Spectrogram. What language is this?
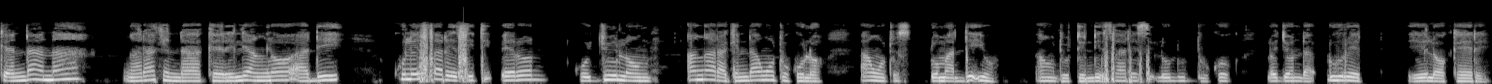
Kuku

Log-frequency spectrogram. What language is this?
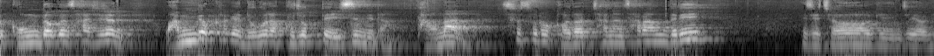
Korean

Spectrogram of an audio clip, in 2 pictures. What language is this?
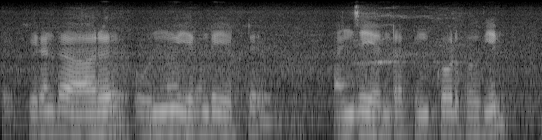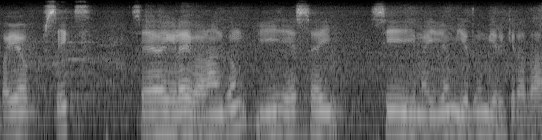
Tamil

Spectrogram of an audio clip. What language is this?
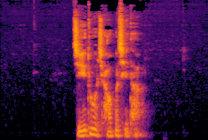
Chinese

